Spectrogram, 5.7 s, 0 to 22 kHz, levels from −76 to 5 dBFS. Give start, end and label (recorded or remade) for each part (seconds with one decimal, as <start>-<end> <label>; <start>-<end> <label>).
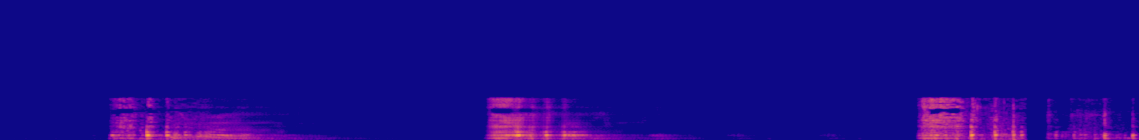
0.0-1.0 recorded; 1.0-3.5 remade; 3.5-5.7 recorded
